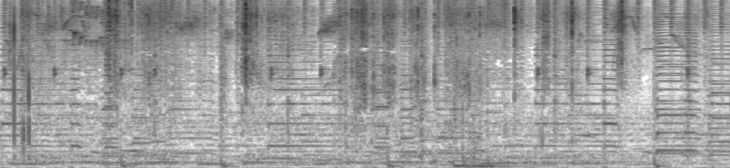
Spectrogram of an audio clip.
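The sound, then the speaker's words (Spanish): Water runs in the countryside near a patio with a mango tree, a continuous flowing splash with birds chirping throughout. “Este es mi agua. Así suena el campo.”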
